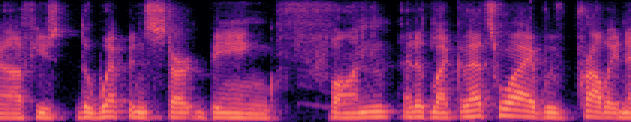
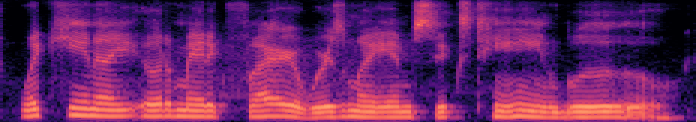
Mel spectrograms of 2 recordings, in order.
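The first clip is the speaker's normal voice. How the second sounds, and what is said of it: Impression of an average gamer. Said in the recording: “that's my impression ... of ... the average video game player.”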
